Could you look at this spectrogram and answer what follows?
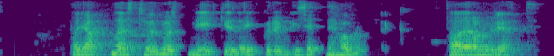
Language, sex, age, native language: Icelandic, male, 20-29, Icelandic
